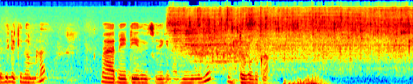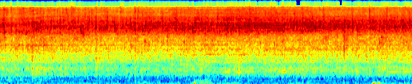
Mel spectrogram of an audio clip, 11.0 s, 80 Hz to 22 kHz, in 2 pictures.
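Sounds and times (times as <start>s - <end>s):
fish sizzling in a pan: 2.3s - 11.0s
soft low thumps: 3.8s - 4.4s.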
